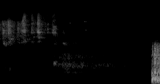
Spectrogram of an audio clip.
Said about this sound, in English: So I'm just going to grab all these here dice.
